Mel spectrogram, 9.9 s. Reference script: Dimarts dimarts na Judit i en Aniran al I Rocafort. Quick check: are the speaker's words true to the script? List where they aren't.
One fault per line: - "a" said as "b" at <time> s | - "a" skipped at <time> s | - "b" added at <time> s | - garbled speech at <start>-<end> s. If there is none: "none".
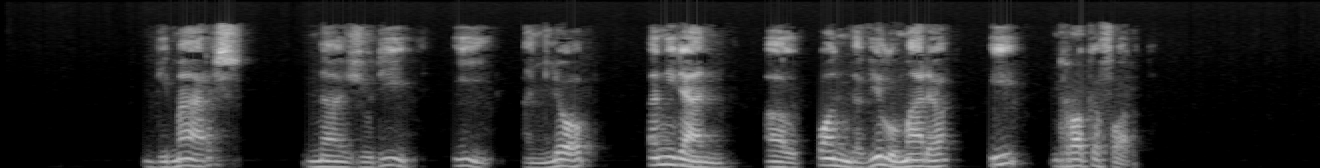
- "dimarts" skipped at 1.7 s
- "Llop" added at 4.2 s
- "Pont de Vilomara" added at 6.2 s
